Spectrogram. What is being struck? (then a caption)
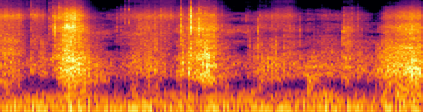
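Cement-sand clumps. Solid, crumbly clumps of dry grey cement-sand are scooped from a pile and crushed in cupped bare hands, then the powder is pushed and rubbed back into the same pile. The result is bright, gritty crunching and hissing grains that swell in several loud bursts, with softer scraping and rubbing between them.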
